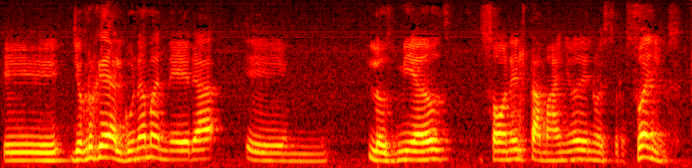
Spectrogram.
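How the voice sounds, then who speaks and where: A man's voice: on the high side, a little mellow, lo-fi sound. A male guest speaking reflectively with frequent hesitations over a remote call. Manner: reflective, hesitant, many "eh" pauses. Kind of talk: casual chat.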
